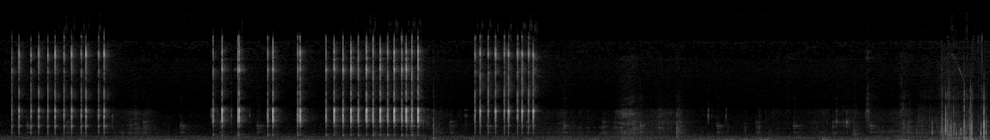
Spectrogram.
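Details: Subaru Pleo engine noise traced to injectors; removed injectors tested on the bench after replacement: bursts of rapid sharp metallic ticking, with some variation, one injector clearly sounds different, indicating a faulty injector.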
